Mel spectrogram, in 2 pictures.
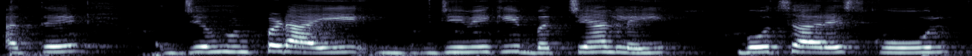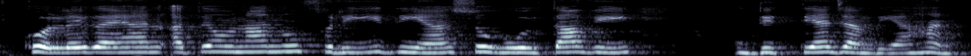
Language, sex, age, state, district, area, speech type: Punjabi, female, 18-30, Punjab, Mohali, rural, spontaneous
